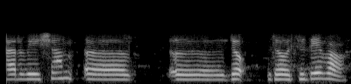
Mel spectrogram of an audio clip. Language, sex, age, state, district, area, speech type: Sanskrit, female, 18-30, Kerala, Thrissur, rural, conversation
